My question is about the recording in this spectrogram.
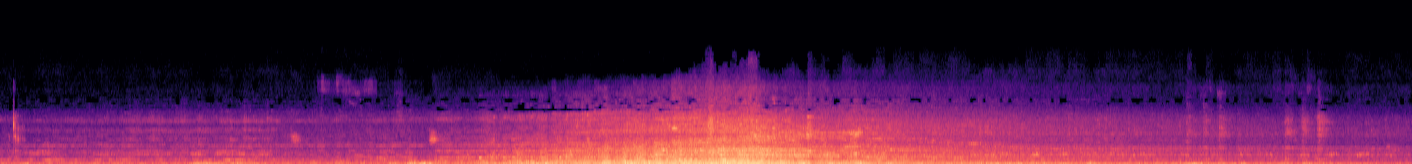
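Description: MRS Logística diesel locomotive approaching and passing close by. Its engine rumble builds from about four seconds in, is loudest around seven seconds, then fades as it moves away.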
